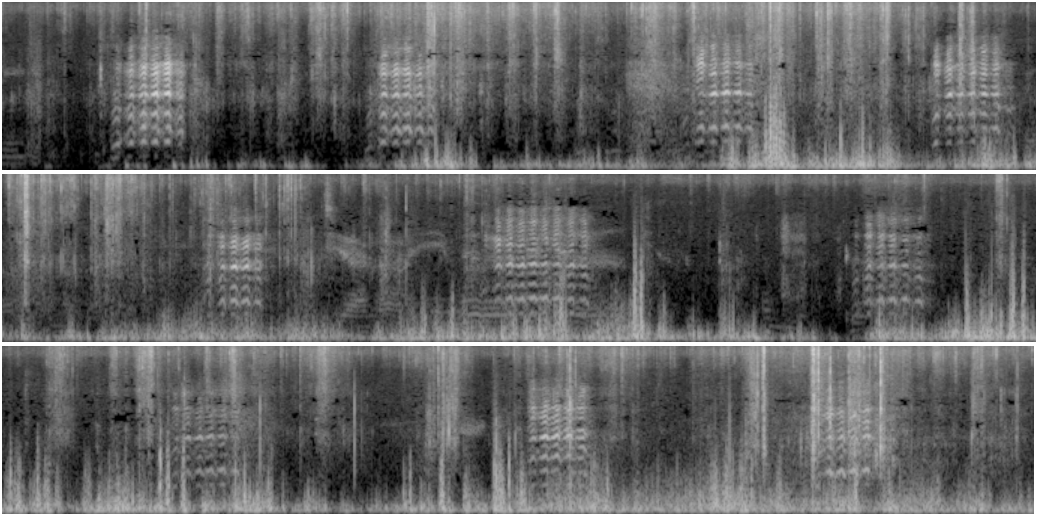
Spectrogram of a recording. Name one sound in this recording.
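A goat bleats loudly and repeatedly, close by.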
